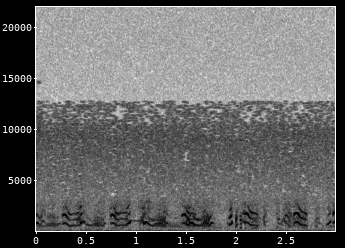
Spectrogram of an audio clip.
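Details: Repeated squeaky see-see partridge call: twisting, rising-then-falling whistled notes given roughly twice a second in an even series over a faint background hiss.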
